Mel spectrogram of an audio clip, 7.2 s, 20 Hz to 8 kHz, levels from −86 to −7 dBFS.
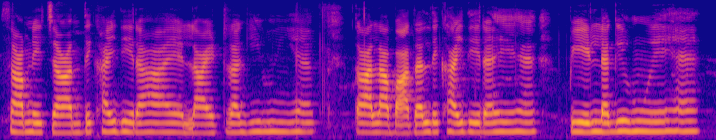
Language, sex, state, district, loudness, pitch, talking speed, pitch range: Kumaoni, female, Uttarakhand, Tehri Garhwal, -28 LUFS, 200 Hz, 170 wpm, 195-210 Hz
